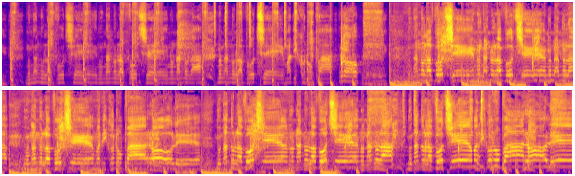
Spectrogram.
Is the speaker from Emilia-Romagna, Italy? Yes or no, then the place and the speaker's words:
yes; Bologna, Emilia-Romagna, Italy; Vi invitiamo tutti il 18 giugno a Bologna, noi veniamo da Bologna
